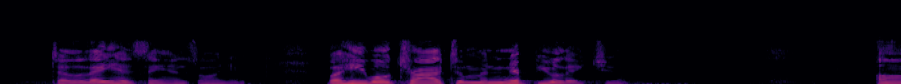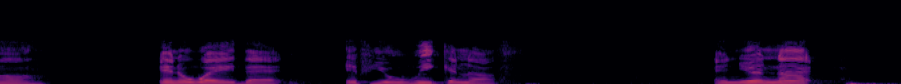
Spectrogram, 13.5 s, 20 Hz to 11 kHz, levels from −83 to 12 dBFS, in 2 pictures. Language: English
